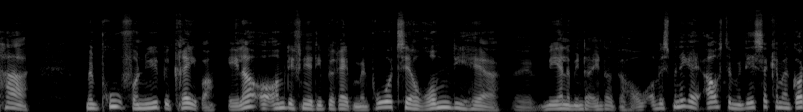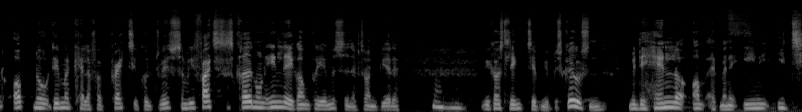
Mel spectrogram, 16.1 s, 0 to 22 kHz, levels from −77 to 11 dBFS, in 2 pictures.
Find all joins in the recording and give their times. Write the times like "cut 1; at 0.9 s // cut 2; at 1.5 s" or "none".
cut 1; at 2.2 s // cut 2; at 12.8 s // cut 3; at 14.2 s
